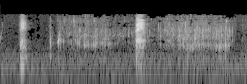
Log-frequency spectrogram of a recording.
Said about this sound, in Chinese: 他站起来了，脱去了外衣，又倒水在盆里。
